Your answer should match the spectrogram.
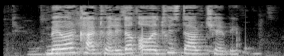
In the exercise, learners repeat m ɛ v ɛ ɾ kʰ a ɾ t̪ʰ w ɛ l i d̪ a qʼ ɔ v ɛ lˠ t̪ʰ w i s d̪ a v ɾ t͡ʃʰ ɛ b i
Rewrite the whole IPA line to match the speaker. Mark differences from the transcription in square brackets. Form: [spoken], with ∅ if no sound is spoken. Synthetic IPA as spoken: m ɛ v [a] ɾ kʰ a ɾ t̪ʰ w ɛ l i d̪ a qʼ ɔ v ɛ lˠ t̪ʰ w i s d̪ a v ɾ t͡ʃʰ ɛ b i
